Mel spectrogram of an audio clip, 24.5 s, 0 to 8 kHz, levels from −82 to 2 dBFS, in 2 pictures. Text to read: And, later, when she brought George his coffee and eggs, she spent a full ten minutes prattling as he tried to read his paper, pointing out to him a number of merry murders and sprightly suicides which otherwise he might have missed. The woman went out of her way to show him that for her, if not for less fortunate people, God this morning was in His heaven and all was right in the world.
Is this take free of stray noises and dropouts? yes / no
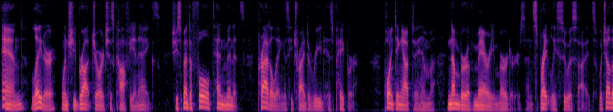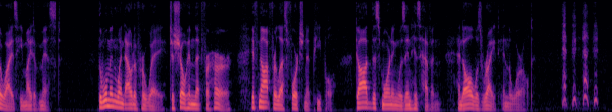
no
